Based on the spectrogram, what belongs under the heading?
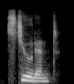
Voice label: "student", Indian

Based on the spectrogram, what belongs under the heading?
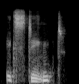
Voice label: "extinct", Indian

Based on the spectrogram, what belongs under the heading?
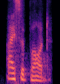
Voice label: "isopod", Indian

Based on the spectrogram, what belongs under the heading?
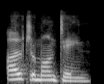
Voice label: "ultramontane", Indian

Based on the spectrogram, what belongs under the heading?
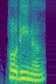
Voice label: "hodiernal", Indian

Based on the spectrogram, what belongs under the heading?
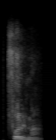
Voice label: "fulmar", Indian

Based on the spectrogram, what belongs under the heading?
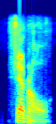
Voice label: "federal", American

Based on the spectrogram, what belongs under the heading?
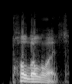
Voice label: "pullulate", American

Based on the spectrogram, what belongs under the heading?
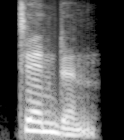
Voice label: "tendon", Indian

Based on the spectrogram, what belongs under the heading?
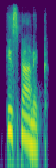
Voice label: "Hispanic", Indian

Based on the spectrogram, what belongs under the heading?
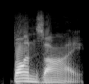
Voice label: "banzai", American

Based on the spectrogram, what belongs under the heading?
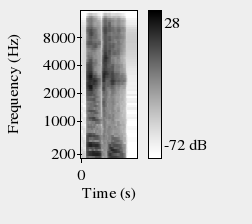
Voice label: "inky", Indian

